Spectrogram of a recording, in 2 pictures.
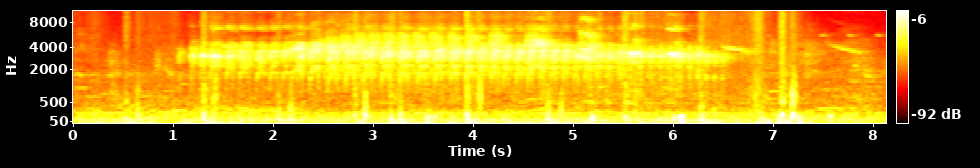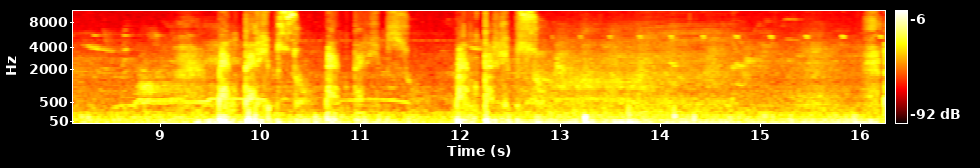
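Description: Birds singing among trees: a dense, rapid high trill lasting about five seconds, then scattered short chirps and calls, with soft clicks and rustles of cloth.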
